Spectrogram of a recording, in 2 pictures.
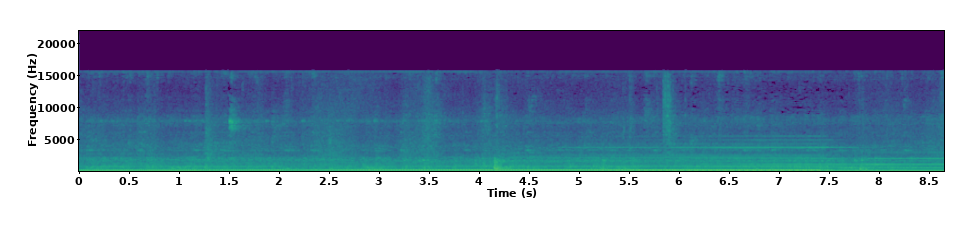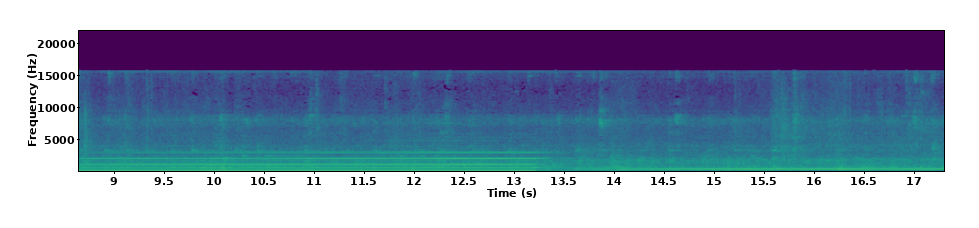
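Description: An ambient drone of steady held tones: a few low notes sound together for several seconds each, changing every few seconds, with fainter higher tones joining through the middle. Near the end the low notes stop and a single higher note is held alone.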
